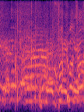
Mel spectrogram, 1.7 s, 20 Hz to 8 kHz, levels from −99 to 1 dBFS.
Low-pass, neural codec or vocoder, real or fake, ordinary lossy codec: none; codec, 16 kHz, 6 kbps, DAC; fake; none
